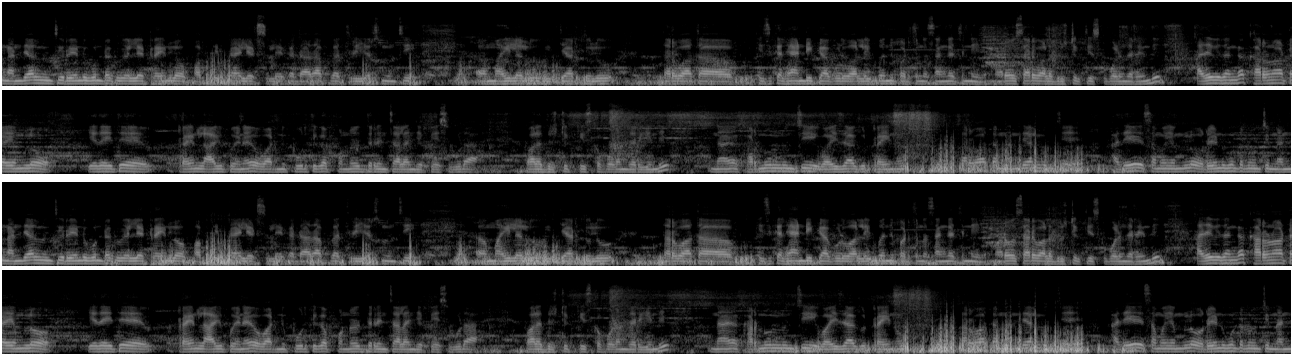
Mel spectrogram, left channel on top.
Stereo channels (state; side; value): normal; both; correlation 0.90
